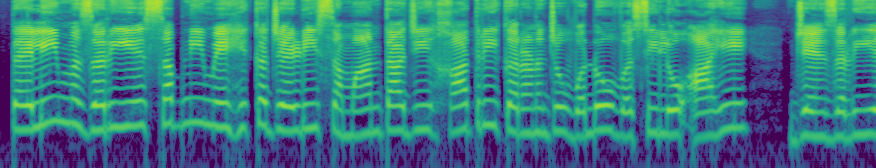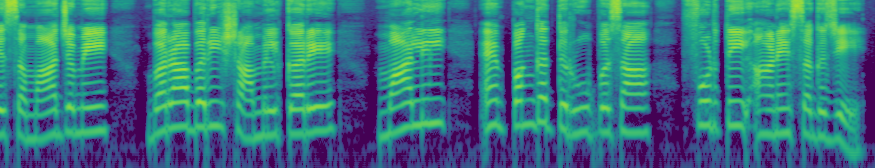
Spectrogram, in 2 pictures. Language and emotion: Sindhi, neutral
